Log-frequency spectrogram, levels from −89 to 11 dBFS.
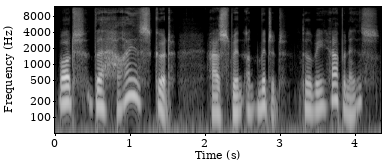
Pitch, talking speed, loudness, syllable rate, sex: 160 Hz, 140 wpm, -20 LUFS, 4.2 syllables/s, male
